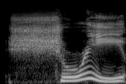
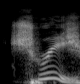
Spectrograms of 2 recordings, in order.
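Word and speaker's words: Chree: do you pronounce it Shri or or is it tree it's tree because it's CHR would be true right yes tree c h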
